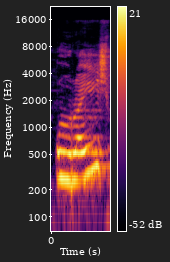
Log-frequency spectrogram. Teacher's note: ایلافی میں بھی لام کھڑی زبر لا کے ساتھ ہے تو لام کو باریک ہی پڑھیں گے۔ قریش میں قاف کا مخرج آپ نے پر یعنی کہ موٹا ادا کرنا ہے، اور ریش میں آپ نے تھوڑا سا اس کو لانگ لے کے جانا ہے، ریش یعنی کہ یہاں پہ یائے لین ہوگا۔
